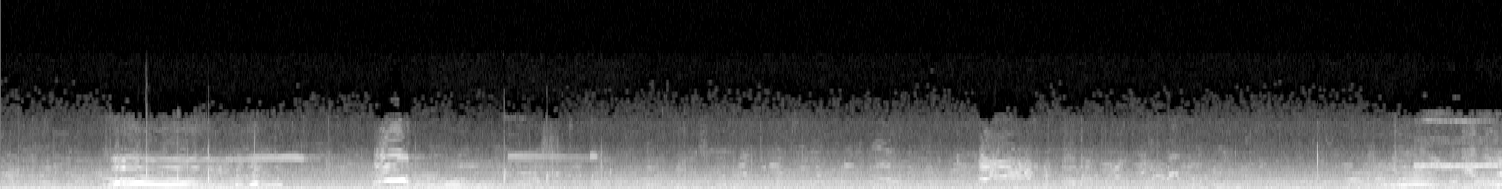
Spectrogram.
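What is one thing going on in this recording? Young players shout across an open field.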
